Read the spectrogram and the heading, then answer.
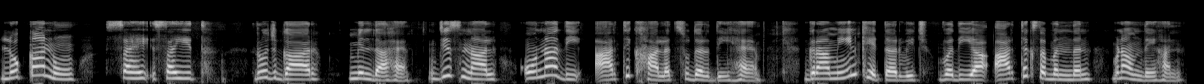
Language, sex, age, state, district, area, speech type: Punjabi, female, 18-30, Punjab, Kapurthala, rural, spontaneous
